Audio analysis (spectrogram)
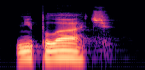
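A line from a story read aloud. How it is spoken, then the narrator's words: Quiet plea. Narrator (Russian): тихо попросил Егор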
